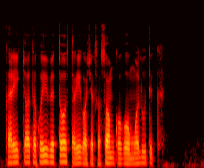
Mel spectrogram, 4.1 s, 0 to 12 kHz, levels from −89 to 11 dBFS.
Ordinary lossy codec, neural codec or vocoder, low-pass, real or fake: none; none; 7.2 kHz; real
